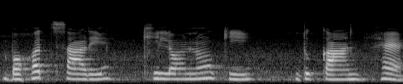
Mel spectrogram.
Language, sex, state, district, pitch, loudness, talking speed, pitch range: Hindi, female, Chhattisgarh, Raipur, 250 Hz, -19 LUFS, 90 wpm, 240-265 Hz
